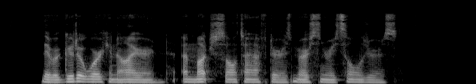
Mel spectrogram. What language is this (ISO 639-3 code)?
eng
